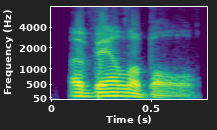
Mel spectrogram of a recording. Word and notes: available: American English

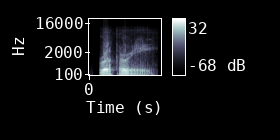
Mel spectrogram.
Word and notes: rookery: American English

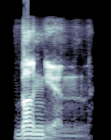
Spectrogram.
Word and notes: bunion: British English

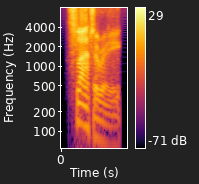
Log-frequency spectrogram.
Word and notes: flattery: British English

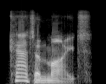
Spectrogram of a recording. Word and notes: catamite: British English

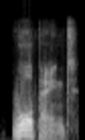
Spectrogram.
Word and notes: warpaint: British English

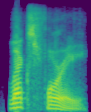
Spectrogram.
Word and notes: lex fori: American English

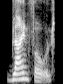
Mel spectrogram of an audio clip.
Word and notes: blindfold: Indian

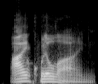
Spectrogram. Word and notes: inquiline: American English

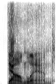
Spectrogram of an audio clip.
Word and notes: downland: American English

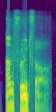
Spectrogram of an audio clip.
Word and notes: unfruitful: British English

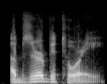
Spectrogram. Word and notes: observatory: American English

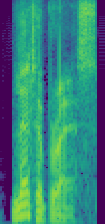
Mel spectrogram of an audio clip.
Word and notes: Letterpress: British English

